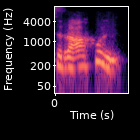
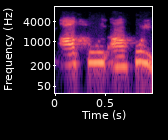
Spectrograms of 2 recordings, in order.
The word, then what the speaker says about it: Rahul: So if the word is Rahul, person was saying Ahul, but the r wouldn't come.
